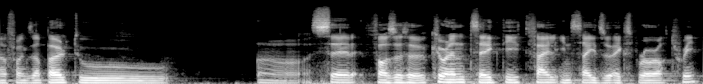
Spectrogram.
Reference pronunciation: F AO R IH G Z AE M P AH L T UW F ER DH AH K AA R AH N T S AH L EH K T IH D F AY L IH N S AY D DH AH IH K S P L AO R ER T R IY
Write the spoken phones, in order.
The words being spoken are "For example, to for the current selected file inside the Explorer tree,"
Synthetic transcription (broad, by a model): F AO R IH G Z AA P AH L T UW F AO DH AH K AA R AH N T S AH L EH K T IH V F AY L IH N S AY D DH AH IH K S P L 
